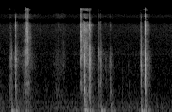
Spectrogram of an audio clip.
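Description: A few separate keystrokes on a computer keyboard, sharp and close, spaced out irregularly with pauses between them, no voices.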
